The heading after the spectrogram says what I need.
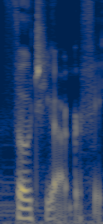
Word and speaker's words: photography: Where does the stress go in photography? On the to photography. Bingo. Second syllable.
